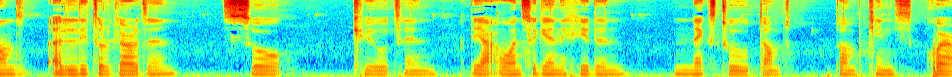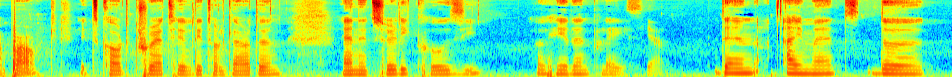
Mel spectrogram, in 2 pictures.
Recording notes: I record outside, so the quality is not the best but well, the emotion is there. Vibing in new york city, alone.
